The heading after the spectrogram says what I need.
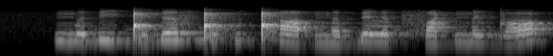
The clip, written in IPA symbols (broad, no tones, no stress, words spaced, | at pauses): ŋʷɪ ɗiɡ͡ǃɪ ɗɜfɡ͡ǃɪxʷi ǃʰɑʔ ŋ͡mɜpɗɛlɜp fɑkŋ͡mɛl dɒ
